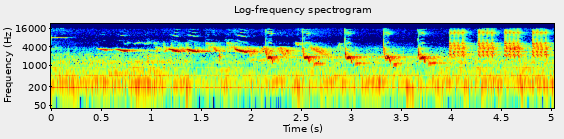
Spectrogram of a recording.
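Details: Asian brown flycatcher in the wild: thin high whistled notes, then five crisp downward chirps at a steady pace, followed by a dry buzzy rattle.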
